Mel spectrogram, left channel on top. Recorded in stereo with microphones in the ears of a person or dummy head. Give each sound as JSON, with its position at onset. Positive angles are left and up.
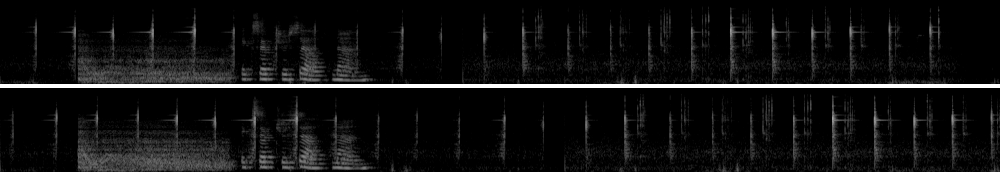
{"t": 0.8, "sound": "an explosion", "side_deg": -25, "distance_m": 2.5}
{"t": 2.4, "sound": "a woman speaking", "side_deg": -40, "distance_m": 4.5}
